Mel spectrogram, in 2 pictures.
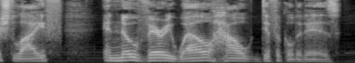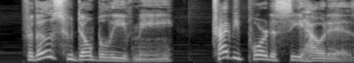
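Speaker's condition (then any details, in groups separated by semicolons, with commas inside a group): No condition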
